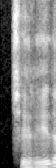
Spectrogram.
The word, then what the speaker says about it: Cereda: Cereda è un'altra piana. È un'altra piana, però vorrebbe l'accento sulla seconda E, un accento stretto. Chiuso, bravo.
